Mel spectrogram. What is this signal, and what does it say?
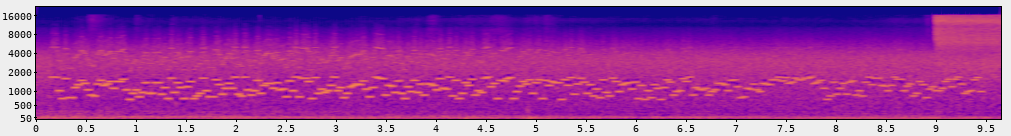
Multi-tone FSK (Olivia or MFSK type), about 1000 Hz wide, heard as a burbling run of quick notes, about 31.25 baud, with radio static and the noise inside a bus.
